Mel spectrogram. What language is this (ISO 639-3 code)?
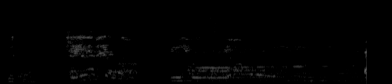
ces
